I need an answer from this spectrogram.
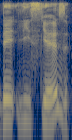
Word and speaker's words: délicieuse: accent aigu e r se pron e donc te préparer une déieux sieieux yeux yeuse s entre deux voyelles se prononce z donc une délicieuse tarte aux pommes pour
